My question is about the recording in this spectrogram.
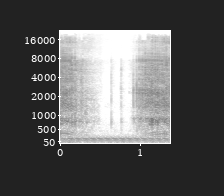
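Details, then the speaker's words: Harsh gritty grind, briefly cutting out mid-run, from the gear train of a Milwaukee 0224-1 3/8" Magnum drill, a model known for undersized gears that wore out quickly; worn gears. "Milwaukee gears aren't supposed to sound like that."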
